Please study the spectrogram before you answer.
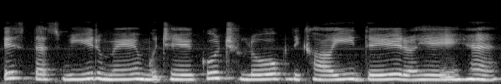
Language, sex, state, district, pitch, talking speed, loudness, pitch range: Hindi, female, Madhya Pradesh, Katni, 230 Hz, 120 wpm, -12 LUFS, 225-245 Hz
